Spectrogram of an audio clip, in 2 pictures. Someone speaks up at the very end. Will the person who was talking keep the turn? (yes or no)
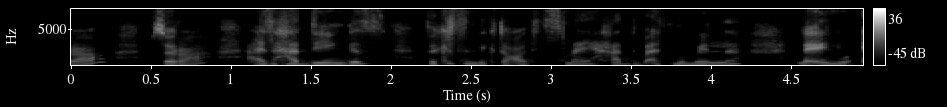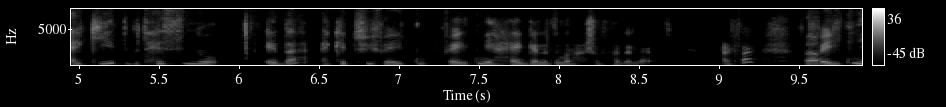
yes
